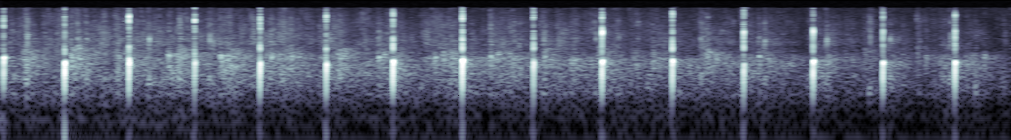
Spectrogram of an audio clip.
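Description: A round of applause: a dense wash of clapping with one set of sharp, crisp claps standing out in a steady, even rhythm, about three per second, moderately loud throughout.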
